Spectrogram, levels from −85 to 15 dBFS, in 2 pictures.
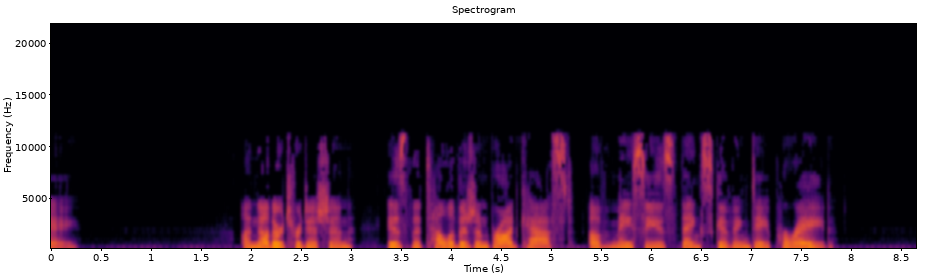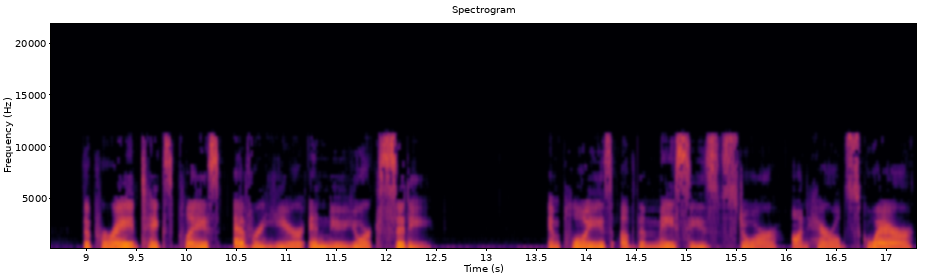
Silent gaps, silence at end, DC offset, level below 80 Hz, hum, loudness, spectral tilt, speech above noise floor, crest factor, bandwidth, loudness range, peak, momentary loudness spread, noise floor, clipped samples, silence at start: none; 0.05 s; under 0.1%; -58 dBFS; none; -21 LUFS; -4.5 dB/octave; 33 dB; 18 dB; 11.5 kHz; 4 LU; -4 dBFS; 10 LU; -53 dBFS; under 0.1%; 0 s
